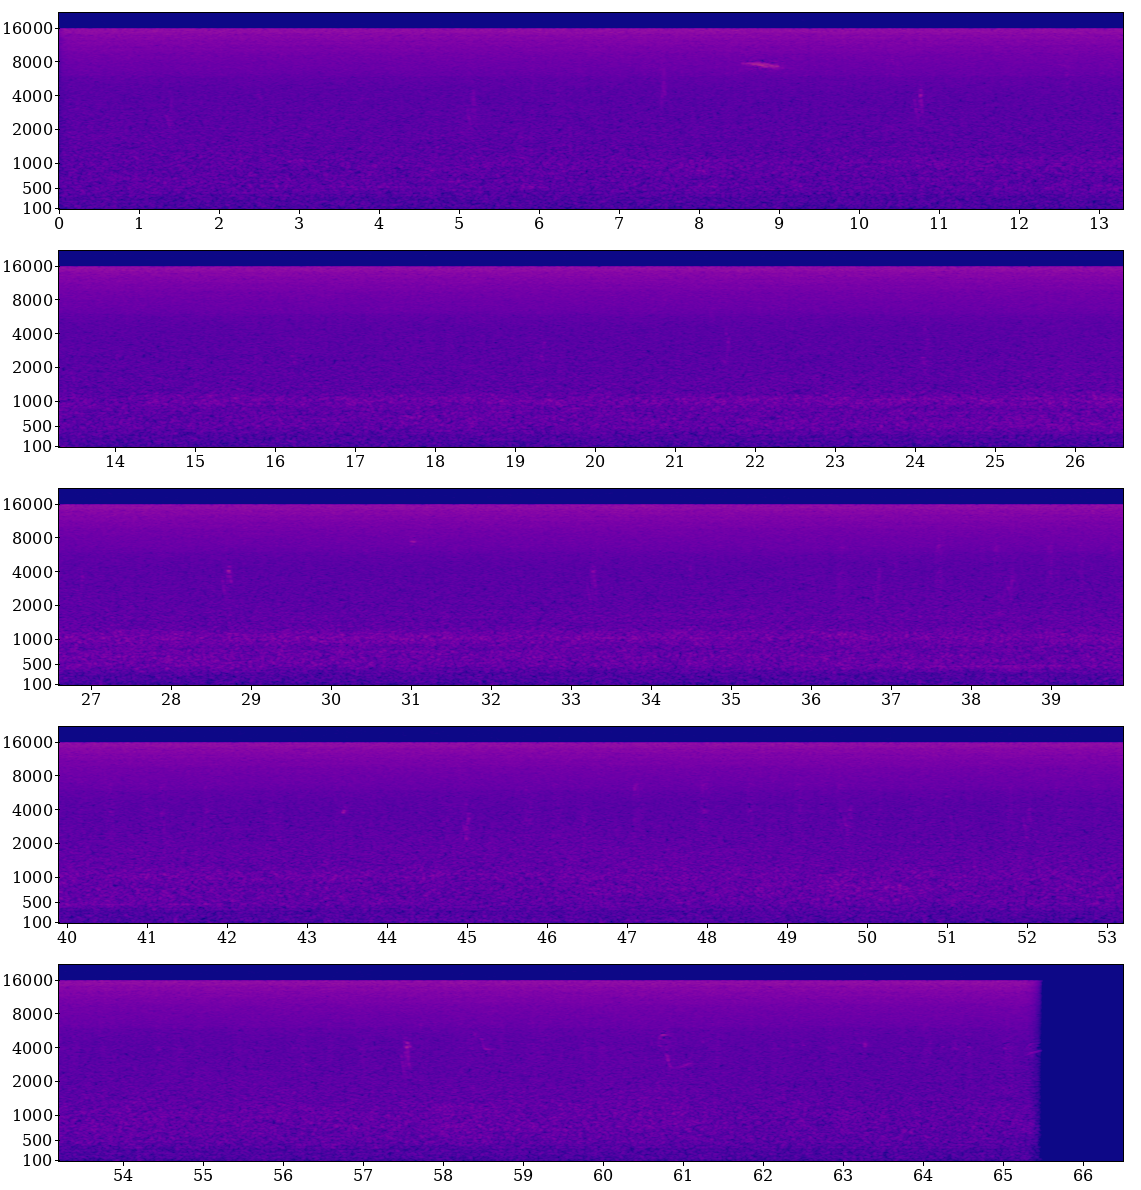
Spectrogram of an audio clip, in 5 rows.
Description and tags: amb; ext; open field; birds; early evening; bformat
Ambisonic b-format recording. Recorded with a Coresound Tetramic. Open field, slightly residential area, early evening. Birds. *NOTE: you will need to decode this b-format ambisonic file with a plug-in such as the SurroundZone2 which allows you to decode the file to a surround, stereo, or mono format. Also note that these are FuMa bformat files (and opposed to AmbiX bformat).
ambiance, birds, field, nature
